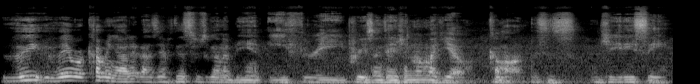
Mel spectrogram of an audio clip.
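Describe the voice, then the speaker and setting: Lowish-voiced man, casual and expressive. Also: moderate pace, slight background noise, poor audio. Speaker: podcast co-host. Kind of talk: casual chat about video game news.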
